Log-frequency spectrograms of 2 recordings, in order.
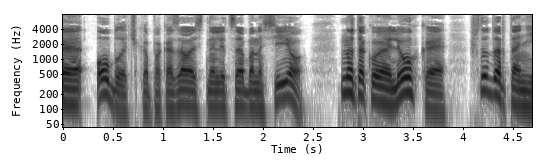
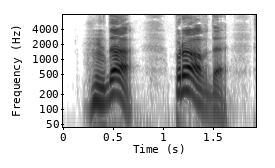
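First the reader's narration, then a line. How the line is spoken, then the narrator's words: Laughing, young man. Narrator (Russian): смеясь, отвечал молодой человек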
